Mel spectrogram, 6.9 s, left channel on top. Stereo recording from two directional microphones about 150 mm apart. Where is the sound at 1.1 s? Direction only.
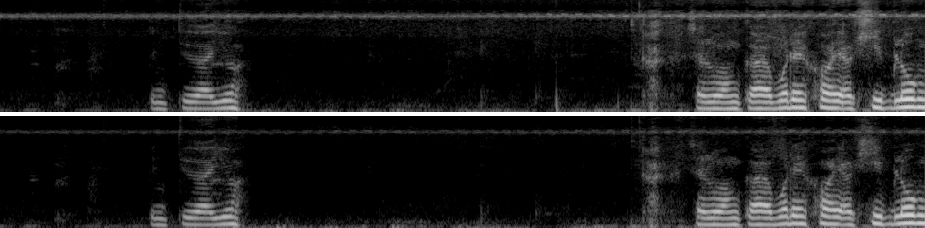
Centre (ahead or behind).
